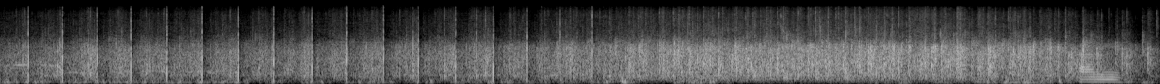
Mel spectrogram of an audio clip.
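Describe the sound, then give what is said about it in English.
A large conference audience breaks into applause, scattered claps at first that swell into sustained, dense, loud clapping, before a voice begins speaking at the very end. “so a round of applause for like their help as well.”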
